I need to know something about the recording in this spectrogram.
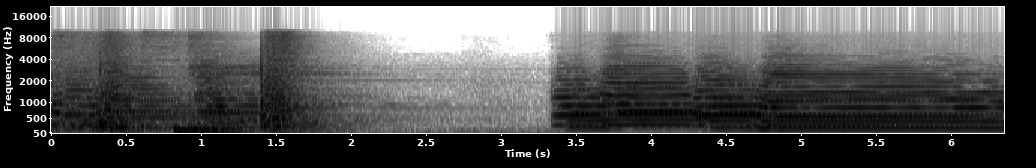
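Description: Jazz group of two trombones, piano, upright bass and drums playing, then stopping together about a second and a half in. After a near-silent break of over a second, the two trombones come back in with held notes in harmony, moving to new notes a few times.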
